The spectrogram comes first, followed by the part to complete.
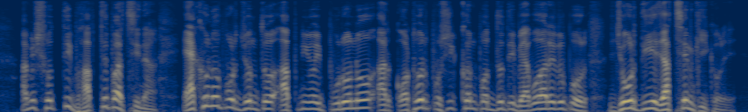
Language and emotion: Bengali, disgusted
